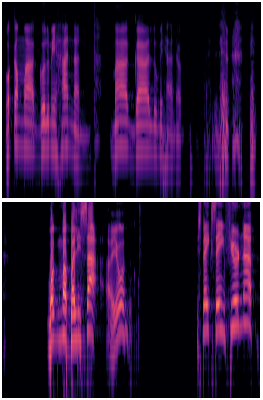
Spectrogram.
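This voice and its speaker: A man's voice: fairly high pitch, animated, slow pace, creaky, long pauses, fairly bright tone. A man with a Filipino accent preaching a sermon as pastor, switching between Tagalog and English and repeating phrases for emphasis.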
